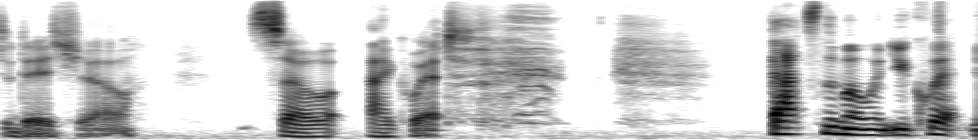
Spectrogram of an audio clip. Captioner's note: laughs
